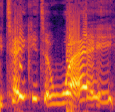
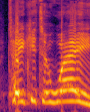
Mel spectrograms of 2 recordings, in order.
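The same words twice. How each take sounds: First: High and slow, stretched in agony; the miller pleading, slower and more broken; dragged-out shriek. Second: High, frantic plea to lift the load; the miller begging the ghost to remove the weight; terrified shriek. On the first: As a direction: draw the words out, pained and desperate. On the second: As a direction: shriek it out in panic. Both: A narrator's reading. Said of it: "he shrieked".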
